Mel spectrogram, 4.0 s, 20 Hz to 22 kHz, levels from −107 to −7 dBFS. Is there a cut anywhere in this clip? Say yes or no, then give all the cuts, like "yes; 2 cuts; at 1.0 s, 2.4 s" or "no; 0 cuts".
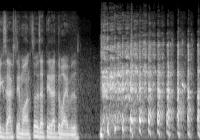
no; 0 cuts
